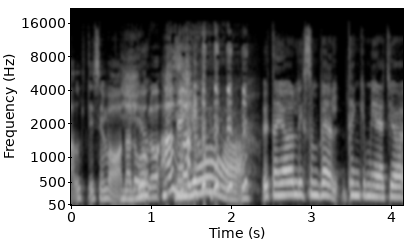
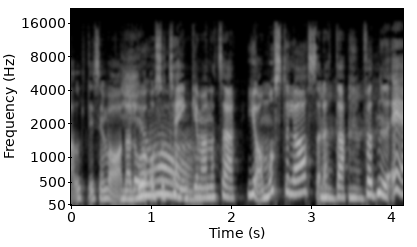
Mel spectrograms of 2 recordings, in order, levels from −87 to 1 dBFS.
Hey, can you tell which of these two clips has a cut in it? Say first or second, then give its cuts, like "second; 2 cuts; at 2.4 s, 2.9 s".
first; 2 cuts; at 1.0 s, 2.4 s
